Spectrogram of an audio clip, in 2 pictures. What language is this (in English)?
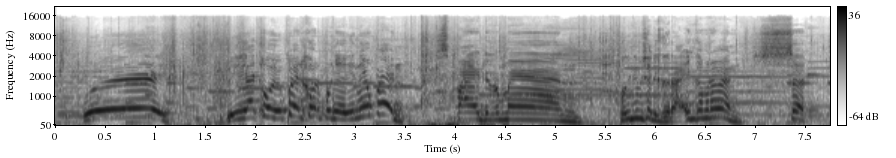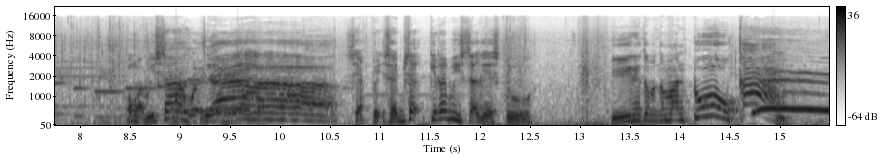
Indonesian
